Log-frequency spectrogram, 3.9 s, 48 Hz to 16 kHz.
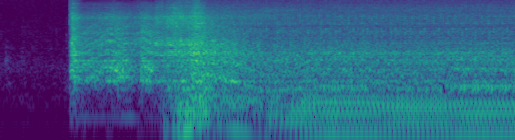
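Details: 1967 Ford Anglia 105E with a Mitsubishi Galant VR4 6A13TT engine, first start after a smoking turbo was replaced. It catches after a brief crank and settles into a steady idle with no knocks, but the new turbo barely turns at idle.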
